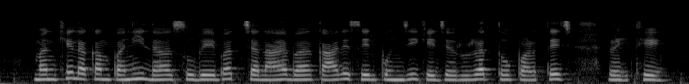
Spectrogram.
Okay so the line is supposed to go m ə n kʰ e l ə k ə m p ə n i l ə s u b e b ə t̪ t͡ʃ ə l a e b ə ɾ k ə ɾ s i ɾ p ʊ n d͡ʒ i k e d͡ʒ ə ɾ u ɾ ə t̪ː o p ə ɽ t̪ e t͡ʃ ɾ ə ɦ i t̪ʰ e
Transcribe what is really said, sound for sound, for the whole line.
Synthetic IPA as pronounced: m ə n kʰ e l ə k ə m p ə n i l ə s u b e b ə t̪ t͡ʃ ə l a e b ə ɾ k a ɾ s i ɾ p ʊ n d͡ʒ i k e d͡ʒ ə ɾ u ɾ ə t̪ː o p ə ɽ t̪ e t͡ʃ ɾ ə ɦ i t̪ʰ e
